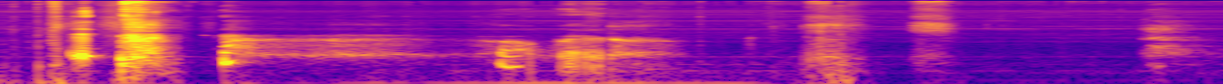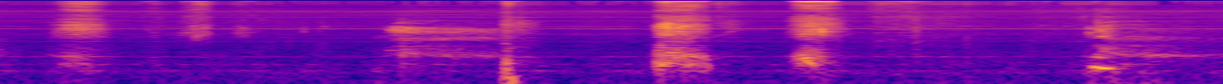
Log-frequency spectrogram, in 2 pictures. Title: Cold sneeze attack (first upload)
